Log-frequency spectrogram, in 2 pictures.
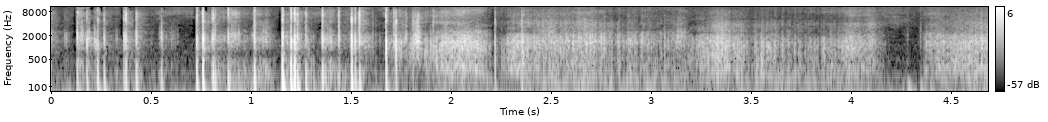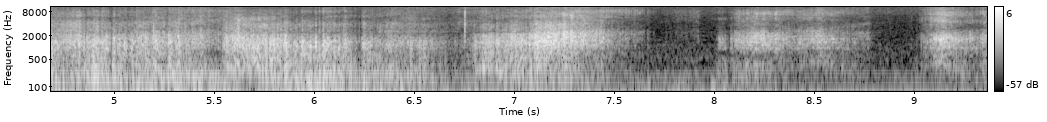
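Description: A small yellow closed hardcover book with a printed paper-covered board cover is held close up while fingernails and fingertips of both hands tap and scratch its cover. A quick cluster of sharp, dry taps in the first two seconds gives way to steady, low scratching and rubbing that rises and fades in waves.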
